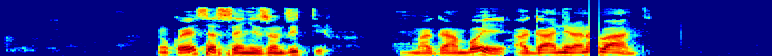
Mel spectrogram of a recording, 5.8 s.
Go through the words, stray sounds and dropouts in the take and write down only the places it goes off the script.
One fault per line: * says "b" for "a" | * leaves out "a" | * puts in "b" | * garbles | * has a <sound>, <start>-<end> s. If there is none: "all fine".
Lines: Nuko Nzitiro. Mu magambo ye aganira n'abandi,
* puts in "Yesu asenya izo"
* has a dropout, 4.4-4.5 s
